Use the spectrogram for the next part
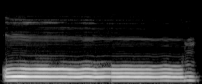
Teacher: तो ओ की ध्वनि को आप लंबा खींच रहे हैं। तो अगर आप ओ की ध्वनि को लंबा खींच रहे हैं तो ये जो स्वर बनेगा, ये स्वर कैसा स्वर बनेगा, तो ये आपका प्लुत स्वर बनेगा।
